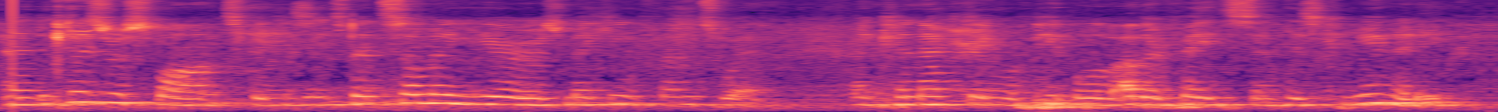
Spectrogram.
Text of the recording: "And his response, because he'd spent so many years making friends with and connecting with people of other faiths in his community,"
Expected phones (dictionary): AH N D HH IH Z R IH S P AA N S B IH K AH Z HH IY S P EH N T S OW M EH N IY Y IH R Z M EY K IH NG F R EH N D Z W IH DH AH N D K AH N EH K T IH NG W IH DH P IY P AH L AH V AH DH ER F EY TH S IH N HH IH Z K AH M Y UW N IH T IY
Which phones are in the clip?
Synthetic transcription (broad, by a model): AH N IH HH IH Z R IH S P AA N S B IH K AH Z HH IY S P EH N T S OW M EH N IY Y IH R Z M EY K IH NG F R EH N D Z W IH DH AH N K AH N EH K T IH NG W IH DH P IY P L AH V AH DH ER F EY TH S IH N IH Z K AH M Y UW N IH T IY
